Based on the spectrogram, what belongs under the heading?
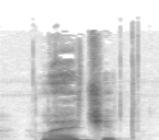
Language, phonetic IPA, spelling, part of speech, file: Czech, [ˈlɛːt͡ʃɪt], léčit, verb, Cs-léčit.ogg
- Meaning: 1. to heal 2. to treat (to apply medical care to)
